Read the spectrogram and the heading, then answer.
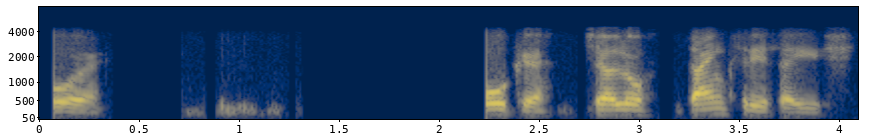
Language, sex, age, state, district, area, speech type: Goan Konkani, male, 18-30, Goa, Tiswadi, rural, conversation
